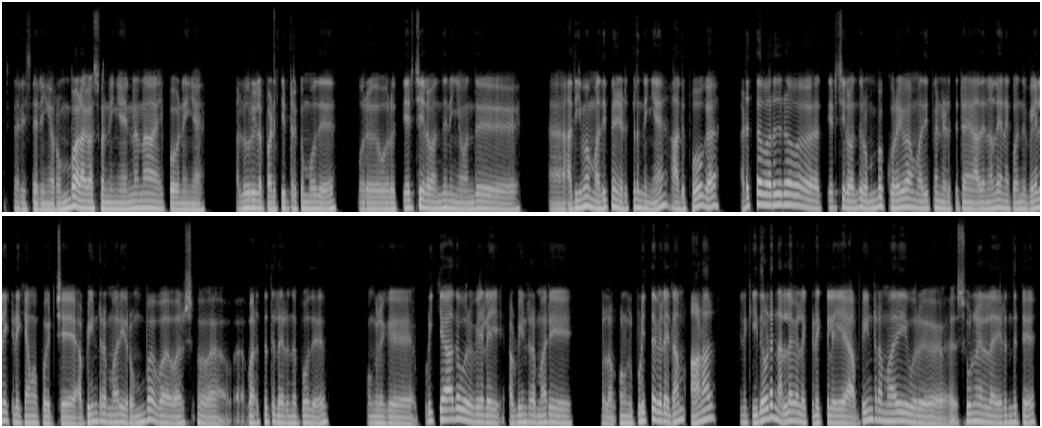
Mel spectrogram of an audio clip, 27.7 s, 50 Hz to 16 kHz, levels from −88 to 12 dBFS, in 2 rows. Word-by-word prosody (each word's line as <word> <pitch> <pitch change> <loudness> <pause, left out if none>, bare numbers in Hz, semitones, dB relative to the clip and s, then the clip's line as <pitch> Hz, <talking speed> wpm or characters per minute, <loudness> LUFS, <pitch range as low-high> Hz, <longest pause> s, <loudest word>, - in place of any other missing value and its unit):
சரி, 110 -2 -4
சரிங்க. 100 -1 +1
ரொம்ப 120 +8 +3
அழகா 125 -2 +4
சொன்னீங்க. 110 -2 +2
என்னன்னா, 125 +2 +2 0.2
"இப்போ 110 -1 -2
நீங்க 100 -1 0 0.5
கல்லூரியில 125 +3 +2
படிச்சுட்ருக்கும்போது 115 0 +1 0.5
ஒரு 110 0 0 0.2
ஒரு 110 - +1
தேர்ச்சியில 130 +1 +1
வந்து 115 +2 +1
நீங்க 115 -2 +1
வந்து 110 +3 0 1.0
அ - - -5 0.2
அதிகமா 130 +9 +2
மதிப்பெண் 135 +4 +1
எடுத்திருந்தீங்க. 115 -2 0 0.3
அது 115 +1 -1
போக, 160 +4 +2 0.5
அடுத்த 160 +5 0
வருட 185 0 +3 0.4
தேர்ச்சியில 130 0 -1
வந்து 130 +4 0
ரொம்ப 130 +6 +1
குறைவா 135 +3 +3
மதிப்பெண் 125 0 -1
எடுத்துட்டேன். 115 0 -2
அதனால 115 +4 0
எனக்கு 115 -2 -2
வந்து 115 0 -1
வேலை 140 +5 +2
கிடைக்காம 120 -2 0
போயிருச்சு." 110 -1 0 0.2
அப்படீன்ற 135 +7 0
மாரி 125 +1 +1
ரொம்ப 120 +7 0 0.2
வ - - +3 0.2
வருஷ 115 +1 -1 0.2
அ - - 0 0.6
வருத்தத்துல 120 0 -1
இருந்தபோது, 115 0 -1 0.7
"உங்களுக்கு 110 -1 0 0.4
புடிக்காத 170 +5 +1
ஒரு 145 -4 +2
வேலை." 125 -1 +1 0.2
அப்படீன்ற 125 +2 0
மாரி 125 +1 +1 0.6
சொல்ல 110 -2 -2
"உங்களுக்கு 115 -3 -1
பிடித்த 145 +5 +2
வேலை 140 -3 +2
தான். 160 +5 +1 0.2
ஆனால் 175 +9 +2 0.4
எனக்கு 125 -1 -6
இதோட 170 +8 +4
நல்ல 135 +1 +2
வேலை 130 -3 0
கிடைக்கலையே." 120 0 +1
அப்படீன்ற 160 - 0
மாரி 150 +1 +2
ஒரு 120 -1 +1 0.5
சூழ்நிலையில 140 -3 +1
இருந்துட்டு, 120 -1 -1
125 Hz, 145 wpm, -22 LUFS, 115-135 Hz, 1.0 s, அழகா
